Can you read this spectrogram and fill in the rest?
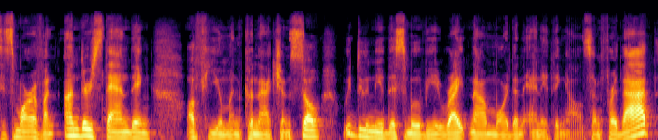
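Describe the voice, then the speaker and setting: A man giving movie reviews on a talk show, animated and playful. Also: fairly low pitch. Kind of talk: radio movie review chat.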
